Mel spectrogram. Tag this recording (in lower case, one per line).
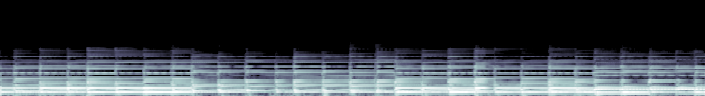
electric piano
